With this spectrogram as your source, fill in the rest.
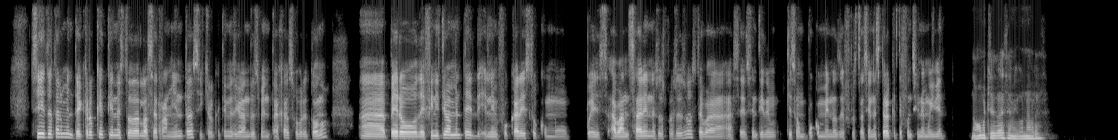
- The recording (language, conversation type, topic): Spanish, advice, ¿Cómo puedo aceptar que mis planes a futuro ya no serán como los imaginaba?
- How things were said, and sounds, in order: none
